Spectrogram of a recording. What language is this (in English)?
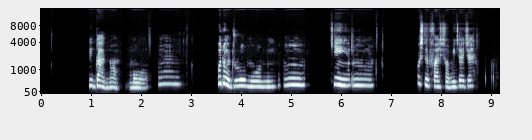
Yoruba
